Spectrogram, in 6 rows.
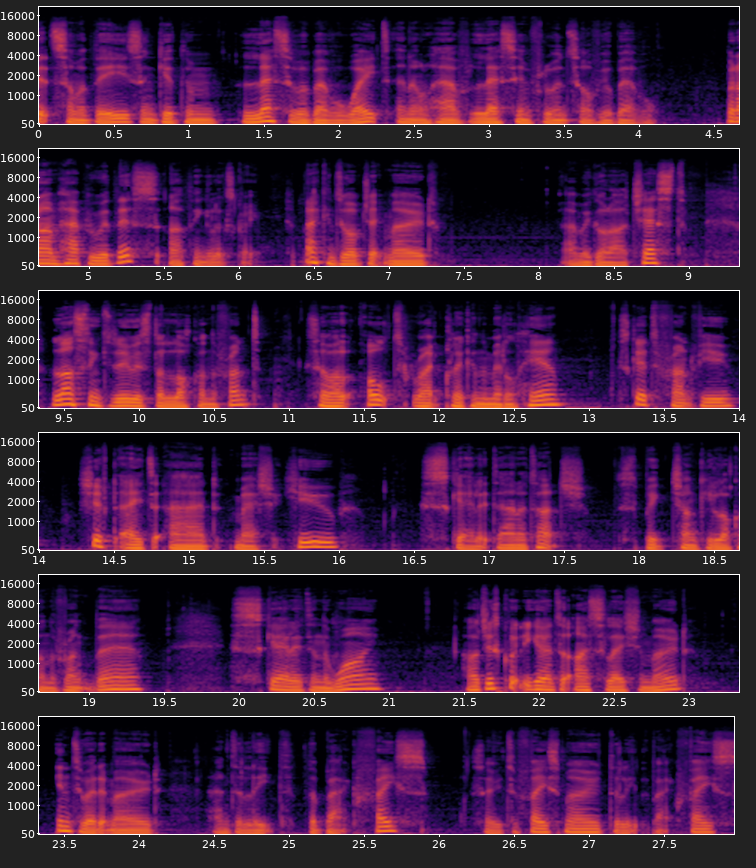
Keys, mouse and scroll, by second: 3.9-6.3 middle drag, 6.3-6.6 scroll down 2, 6.6-9.1 middle drag, 9.6-10.9 middle drag, 11.2 shift+right click, 11.9-12.9 middle drag, 12.9 KP_1, 13.8-16.0 scroll up 3, 16.0 shift+a, 16.3 s, 18.5-20.0 middle drag, 20.0 s, 21.7 KP_Divide, 23.2 Tab, 23.6 middle click, 24.3 click, 26.1 click, 26.5 click, 27.6 Delete.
